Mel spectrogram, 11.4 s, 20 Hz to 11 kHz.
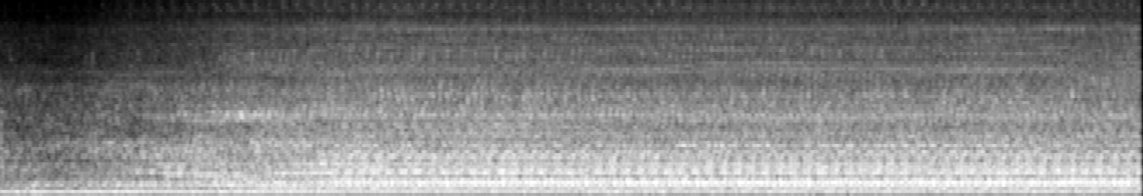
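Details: Mazda Fighter diesel after injection pump replacement, first start with air still in fuel, glow plugs heated 3-5 seconds; steady idle with even clatter about three and a half beats a second, no misses or knocks: runs smooth and healthy.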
